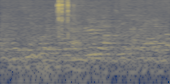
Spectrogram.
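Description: Quiet background talking, with a short, sharp double click a little under a second in.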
